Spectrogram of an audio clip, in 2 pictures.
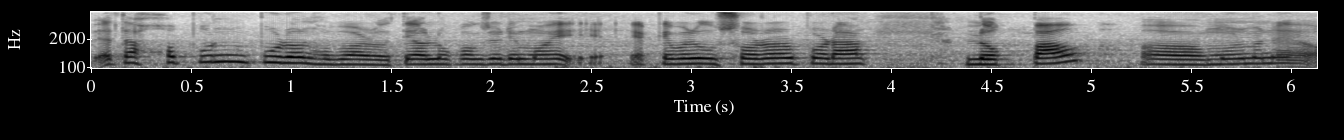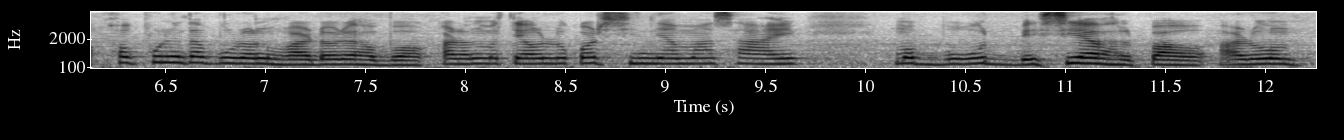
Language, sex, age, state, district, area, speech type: Assamese, female, 30-45, Assam, Nagaon, rural, spontaneous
